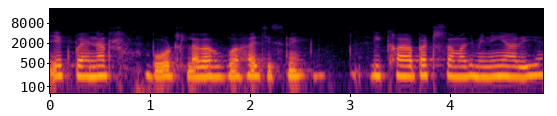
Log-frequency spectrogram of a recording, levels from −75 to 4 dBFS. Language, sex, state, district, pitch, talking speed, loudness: Hindi, female, Chandigarh, Chandigarh, 205 Hz, 170 wpm, -17 LUFS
